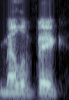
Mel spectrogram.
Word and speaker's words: Malerweg: And evidently it's pronounced Malavag.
